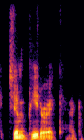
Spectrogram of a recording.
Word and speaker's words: Peterick: uh frankie sullivan explained the song's title it's petering jim peterick i can pronounce it now that i looked at it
